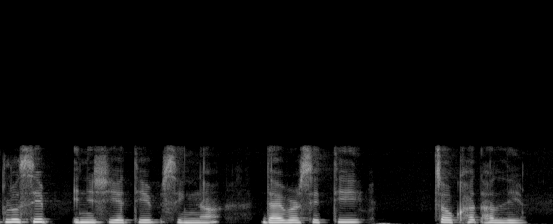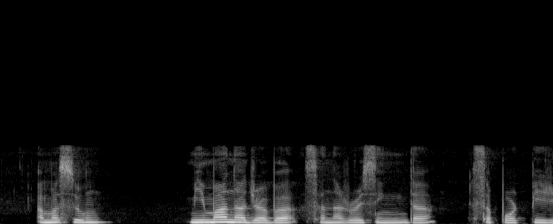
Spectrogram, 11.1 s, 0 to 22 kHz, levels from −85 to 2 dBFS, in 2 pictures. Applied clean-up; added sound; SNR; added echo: neural mask model Resemble Enhance denoiser.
